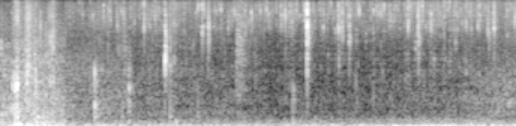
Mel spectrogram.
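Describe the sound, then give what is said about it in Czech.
Spring water babbles and trickles steadily, with a constant bright splashing texture and scattered little drips and plinks. No one speaks. “Zurčí krásně.”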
